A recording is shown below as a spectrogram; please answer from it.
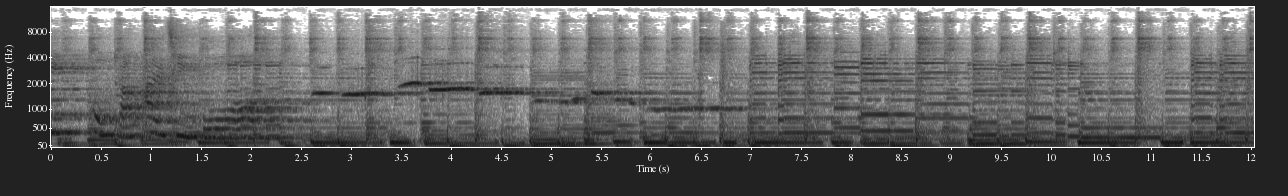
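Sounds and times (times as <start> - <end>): bass line: 0.0 - 12.0
steady beat: 0.0 - 12.0
high lead melody: 0.7 - 12.0.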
